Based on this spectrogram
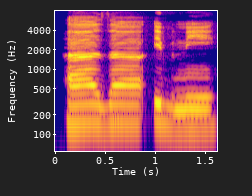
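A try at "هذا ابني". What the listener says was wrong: Hamzah wasol ya. Sehingga ketika di tengah dia dilewati. Hadza bni. Ulangi.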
